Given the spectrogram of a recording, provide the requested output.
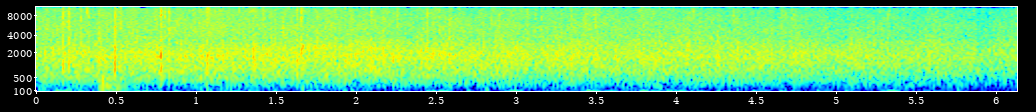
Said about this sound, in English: Can you clap your hands for blessings?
